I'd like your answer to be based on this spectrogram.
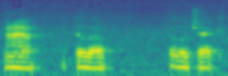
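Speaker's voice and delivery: muffled mic check; muffled, as if through a pillow. Real, not acted. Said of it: "Still super muffled".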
